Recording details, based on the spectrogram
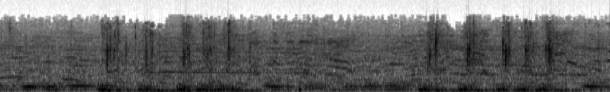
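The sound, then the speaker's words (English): A large stadium crowd at a Mets baseball game boos a call it doesn't like, in a sustained, low, droning roar that swells slightly in places and holds steady throughout, with scattered shouts mixed into the mass of voices. “Crowd still booing.”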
